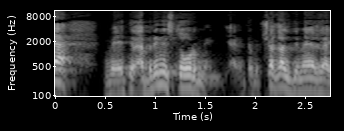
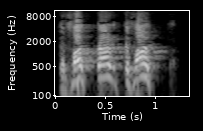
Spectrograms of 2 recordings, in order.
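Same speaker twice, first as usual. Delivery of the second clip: high teasing yell; 11 semitones higher, 9 dB louder, much slower than usual. Retold or imitated. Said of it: "يقول له".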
